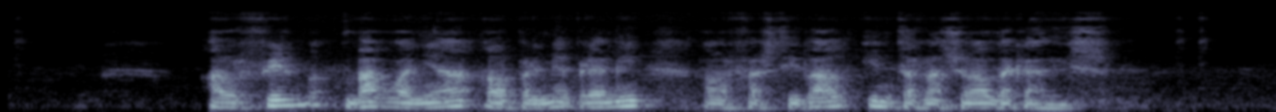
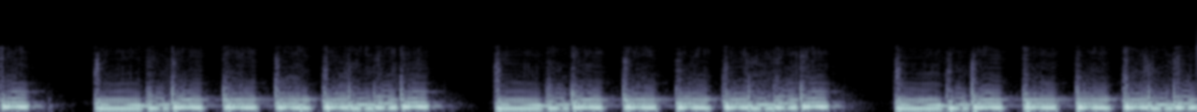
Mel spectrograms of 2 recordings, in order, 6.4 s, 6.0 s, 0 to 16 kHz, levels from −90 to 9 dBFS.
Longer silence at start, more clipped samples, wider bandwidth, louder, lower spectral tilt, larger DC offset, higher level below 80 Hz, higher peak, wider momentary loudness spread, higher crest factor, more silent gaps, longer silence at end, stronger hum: first, 1.05 s vs 0 s; neither; first, 10 kHz vs 2.1 kHz; second, -27 LUFS vs -19 LUFS; second, -7.5 dB/octave vs -14.5 dB/octave; neither; second, -50 dBFS vs -24 dBFS; second, -8 dBFS vs -4 dBFS; first, 9 LU vs 5 LU; first, 20 dB vs 14 dB; neither; first, 0.85 s vs 0 s; neither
